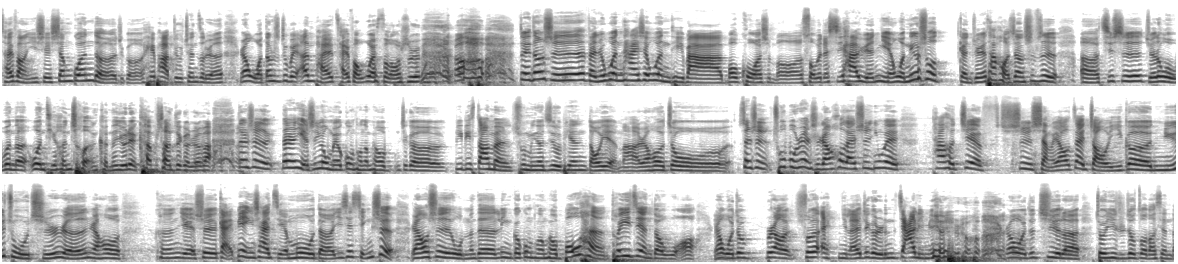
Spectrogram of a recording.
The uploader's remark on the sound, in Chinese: 我们在北京举办了 音乐·聚我们——首届「播客松」+西海之声7周年聚会 活动。进行了长达 5 小时的「播客松」对谈。现在，我们将经过修整剪辑过的现场录音内容。现场录音设备协力品牌：Focusrite、RODE 麦克风。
